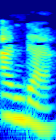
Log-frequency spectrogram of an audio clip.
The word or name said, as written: anda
